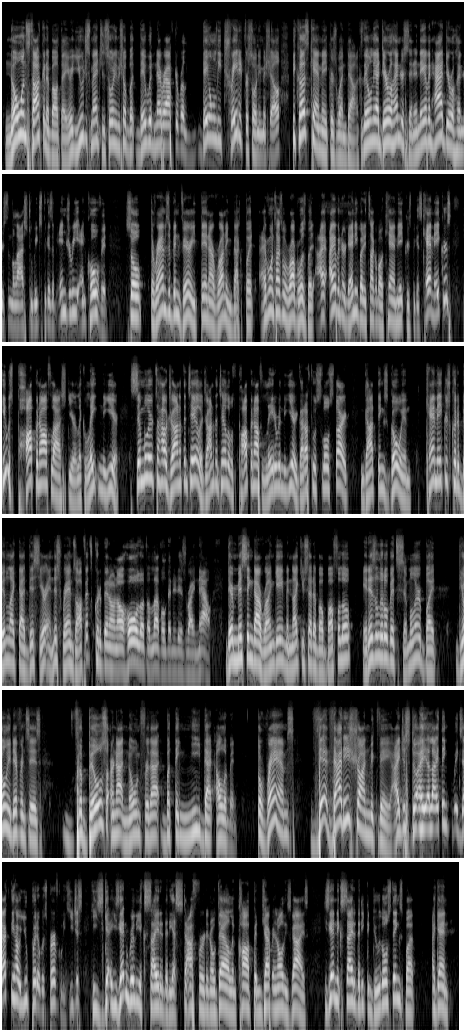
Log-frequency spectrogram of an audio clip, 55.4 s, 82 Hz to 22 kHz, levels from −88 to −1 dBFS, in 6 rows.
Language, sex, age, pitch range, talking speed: English, male, 10-29, 155-215 Hz, 245 wpm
